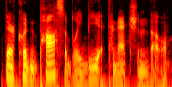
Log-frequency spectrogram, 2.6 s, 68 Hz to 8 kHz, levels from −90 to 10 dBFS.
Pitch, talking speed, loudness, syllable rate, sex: 85 Hz, 160 wpm, -21 LUFS, 5.1 syllables/s, male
